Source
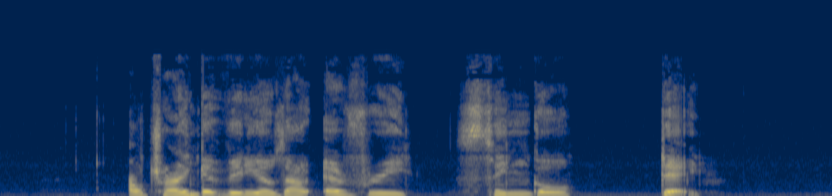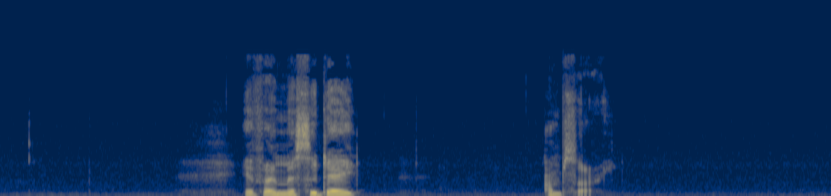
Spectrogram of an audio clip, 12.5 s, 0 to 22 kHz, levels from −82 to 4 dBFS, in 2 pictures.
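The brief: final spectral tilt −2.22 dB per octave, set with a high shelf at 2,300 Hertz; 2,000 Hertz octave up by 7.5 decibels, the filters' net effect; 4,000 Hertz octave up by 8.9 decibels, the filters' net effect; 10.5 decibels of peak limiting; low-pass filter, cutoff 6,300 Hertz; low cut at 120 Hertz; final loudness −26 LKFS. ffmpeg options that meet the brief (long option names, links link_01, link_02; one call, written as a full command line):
ffmpeg -i in.wav -af "highpass=120,lowpass=6300,equalizer=frequency=2000:width_type=o:gain=4.5,highshelf=frequency=2300:gain=7,equalizer=frequency=4000:width_type=o:gain=4,volume=-2dB,alimiter=limit=-12.5dB:level=0:latency=1" out.wav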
